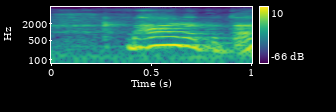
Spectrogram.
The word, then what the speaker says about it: ভারত: পেলাম স এটা উচ্চারণটা ভারতটা যেমন আছে তেমন শুধু মনে রাখতে হবে কোন ভসন্ত নেই রত পূর্ণরূপে মানে রত পূর্ণভাবে বলে উচ্চারণ করতে হবে ভারত এটা তাহলে পেলাম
